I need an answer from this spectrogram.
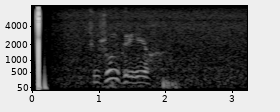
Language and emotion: Russian, neutral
